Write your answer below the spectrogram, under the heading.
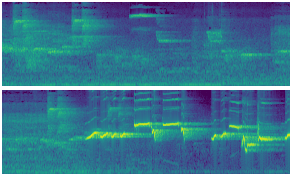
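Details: White-rumped shama singing, intended to stir a mute bird into vigorous song: faint mixed chirps over hiss at first, then loud repeated whistled phrases with abrupt pitch steps in the final seconds.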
